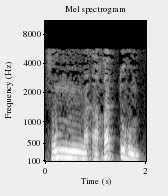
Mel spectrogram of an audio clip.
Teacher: لهدمت صوامع، قرأ قالون كلمة لهدمت بتخفيف الدال فتصير لهدمت صوامع بتخفيف الدال، على أنه فعل ثلاثي مجرد. ثم أخذتهم، قرأ قالون كلمة أخذتهم بإدغام الذال في التاء للتقارب بين الحرفين فتصير ثم أخذتهم، والإدغام والإظهار لغتان عند العرب.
